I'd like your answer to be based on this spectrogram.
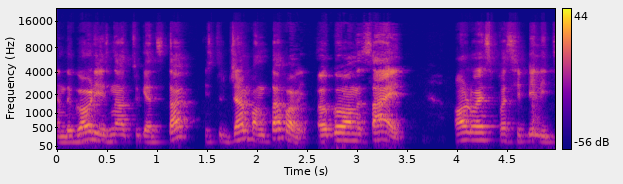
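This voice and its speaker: At a fairly quick pace, a man with a fairly high pitch speaks with ordinary pitch variation and big swings in loudness. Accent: non-native. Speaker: magician, charity founder. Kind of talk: casual chat.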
